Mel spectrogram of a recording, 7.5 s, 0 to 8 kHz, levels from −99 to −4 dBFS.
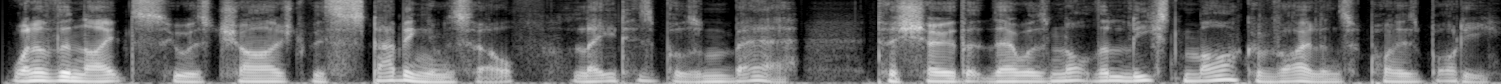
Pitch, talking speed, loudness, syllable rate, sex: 110 Hz, 225 wpm, -21 LUFS, 5.5 syllables/s, male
